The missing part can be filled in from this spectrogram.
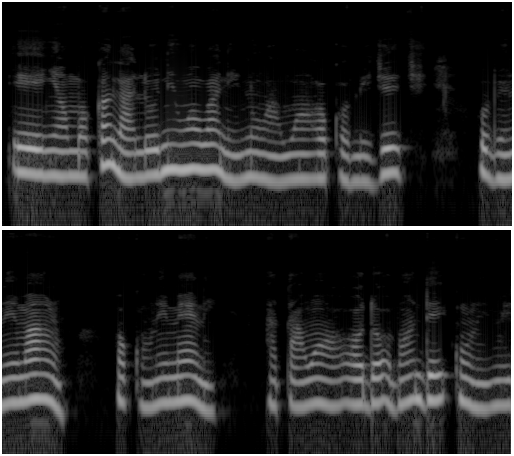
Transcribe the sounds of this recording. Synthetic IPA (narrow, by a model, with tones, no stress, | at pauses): e˨j̃ã˨ɔ˨mɔ̃˨kã˨˦la˨lo˧nĩ˦w̃ɔ̃˦wa˦˨nĩ˨nũ˧˦a˨w̃ɔ̃˧ɔ˧kɔ˨me˨d͡ʒe˦˨d͡ʒi̥˨ | o˧bĩ˨ɾ̃ĩ˧mãː˦ɾ̃ũ˨ | ɔ˧kũ˨ɾ̃ĩ˧˦mɛ˦˨ɾ̃ĩ˨ | a˨ta˨w̃ɔ̃˧ɔ˧dɔ˧˦˨mã˨˦de˦kũ˦˨ɾ̃ĩ˨˧˦me˧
